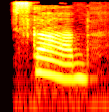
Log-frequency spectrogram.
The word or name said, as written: scob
